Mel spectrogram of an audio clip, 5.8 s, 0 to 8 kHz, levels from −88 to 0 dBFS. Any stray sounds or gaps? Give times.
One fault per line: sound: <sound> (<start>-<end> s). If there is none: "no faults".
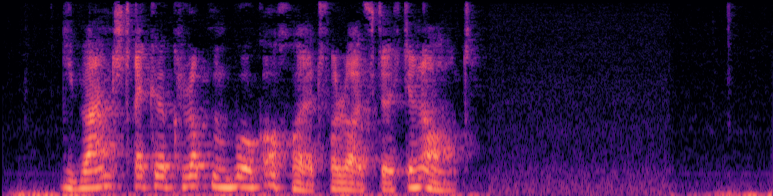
no faults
